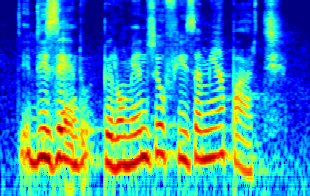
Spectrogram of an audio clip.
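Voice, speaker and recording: A dark, mellow tone carries the speech. The recording is very clean, and the background is silent. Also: woman. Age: 60s. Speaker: lawyer and NGO founder. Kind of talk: interview.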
